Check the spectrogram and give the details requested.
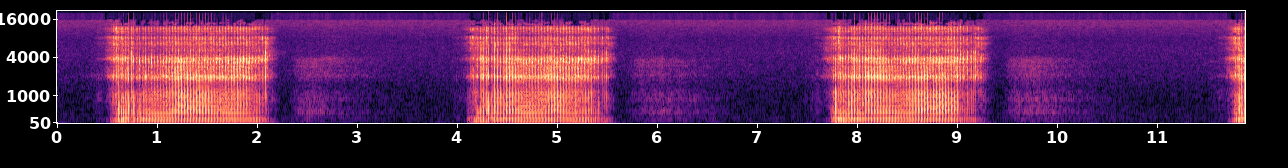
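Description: Loud, harsh rasping snores on each breath in, about every 3.5 seconds, with faint breaths out between; heavy snoring.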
